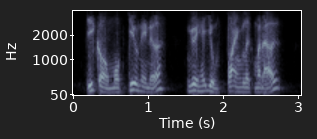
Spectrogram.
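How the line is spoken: Pale, loud shout. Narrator (Vietnamese): Hà Túc Đạo tái mặt quát lớn

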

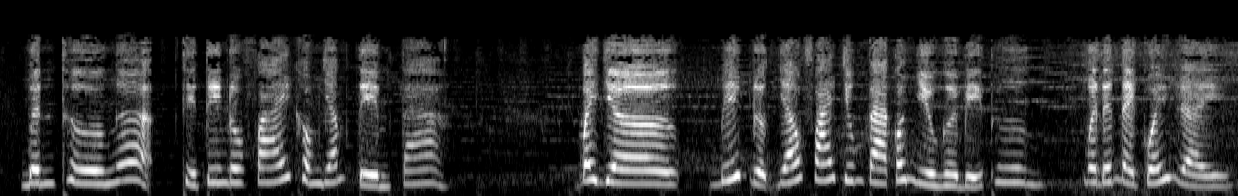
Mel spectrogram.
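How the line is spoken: Smiling. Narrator (Vietnamese): Hà Thiết Thụ mỉm cười nói

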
